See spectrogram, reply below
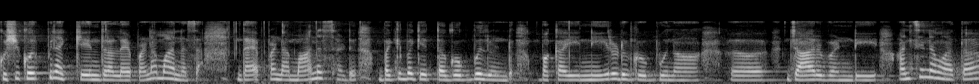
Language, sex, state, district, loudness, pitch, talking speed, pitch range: Tulu, female, Karnataka, Dakshina Kannada, -18 LUFS, 220 Hz, 115 wpm, 205-250 Hz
